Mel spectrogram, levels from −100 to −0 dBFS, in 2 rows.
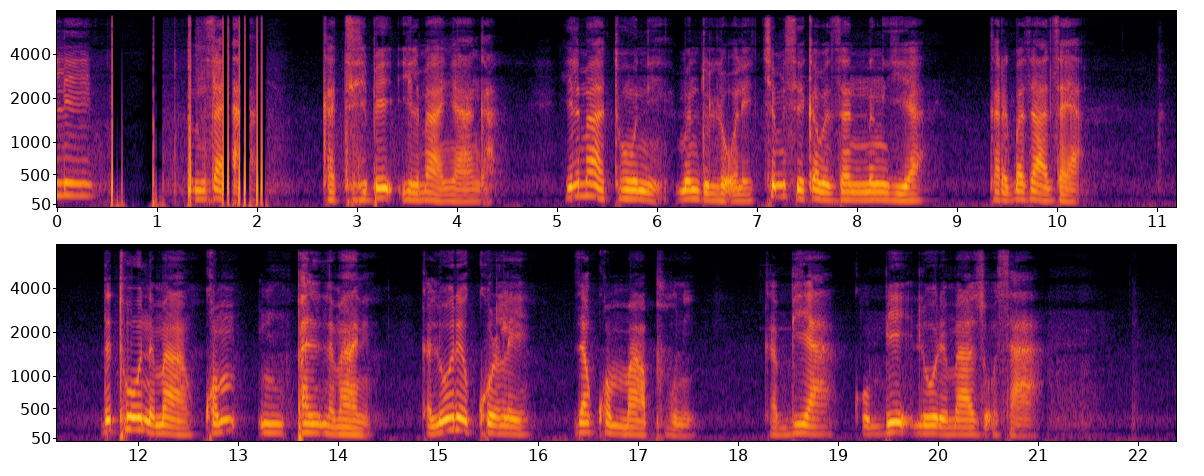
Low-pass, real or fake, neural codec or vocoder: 7.2 kHz; real; none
